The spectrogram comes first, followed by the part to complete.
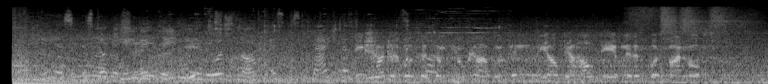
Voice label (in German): Durchsage; Marvel's The Punisher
